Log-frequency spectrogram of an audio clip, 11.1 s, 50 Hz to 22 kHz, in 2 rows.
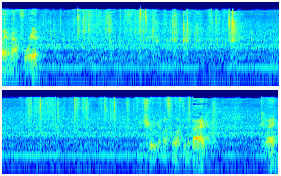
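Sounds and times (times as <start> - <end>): plastic bag crinkling: 0.9 - 4.8, 6.0 - 9.5.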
